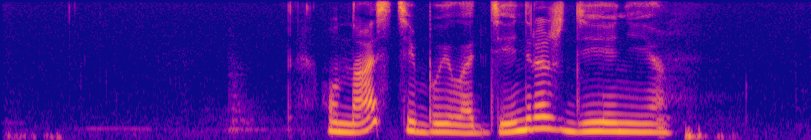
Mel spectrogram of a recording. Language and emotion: Russian, positive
